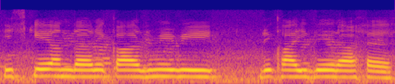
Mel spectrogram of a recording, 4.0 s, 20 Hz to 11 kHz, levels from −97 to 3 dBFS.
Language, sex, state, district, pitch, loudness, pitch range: Hindi, female, Haryana, Rohtak, 225 Hz, -10 LUFS, 225-230 Hz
